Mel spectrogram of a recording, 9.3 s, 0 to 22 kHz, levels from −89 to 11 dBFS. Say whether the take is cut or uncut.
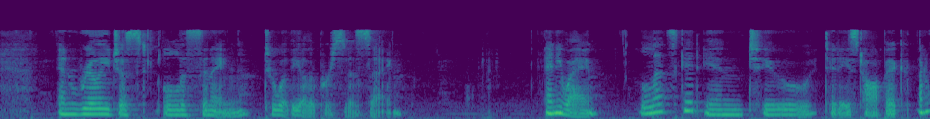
cut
